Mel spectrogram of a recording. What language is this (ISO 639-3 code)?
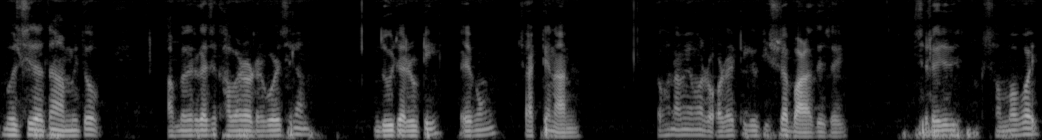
ben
